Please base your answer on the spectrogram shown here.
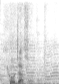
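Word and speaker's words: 효자손: One, hyojason magic back scratcher. In Korean, this is pronounced hyojason.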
